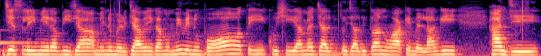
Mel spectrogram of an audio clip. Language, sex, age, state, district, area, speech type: Punjabi, female, 30-45, Punjab, Ludhiana, urban, spontaneous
